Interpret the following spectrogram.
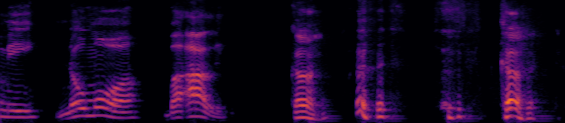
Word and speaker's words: Baali: call me no more Baali. Come. Come. Belly. They pronounce that belly.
